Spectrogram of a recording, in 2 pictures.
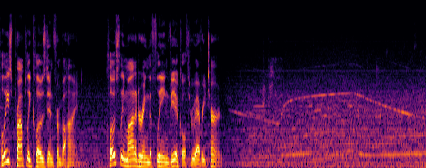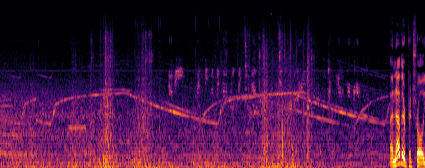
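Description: A car engine roars at speed.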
